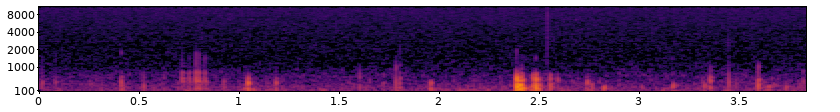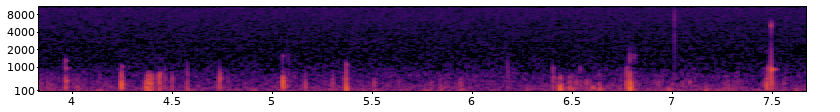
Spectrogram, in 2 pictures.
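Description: Quiet gurgles and bubbly rumbles from the belly, with one louder growl; ordinary stomach growling.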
